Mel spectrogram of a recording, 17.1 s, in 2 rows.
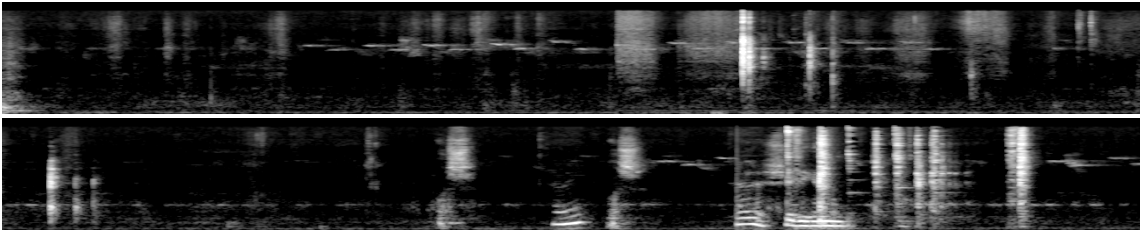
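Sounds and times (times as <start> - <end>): faint birdsong: 0.0 - 17.0
serving spoon clinking on dishes: 14.4 - 16.4.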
